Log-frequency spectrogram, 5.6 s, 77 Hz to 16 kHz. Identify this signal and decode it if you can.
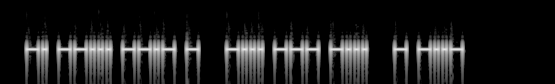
Morse code, heard as a keyed tone, about 32 wpm, 700 Hz. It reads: N7QT BOB TX
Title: K1USN SST QSO Practice - 30wpm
